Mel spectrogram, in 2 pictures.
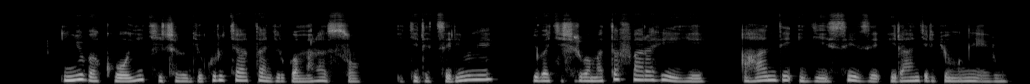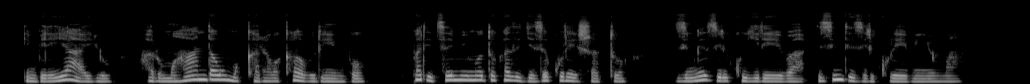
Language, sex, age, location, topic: Kinyarwanda, female, 18-24, Kigali, health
